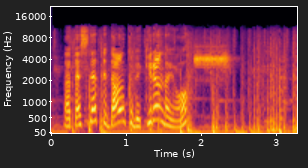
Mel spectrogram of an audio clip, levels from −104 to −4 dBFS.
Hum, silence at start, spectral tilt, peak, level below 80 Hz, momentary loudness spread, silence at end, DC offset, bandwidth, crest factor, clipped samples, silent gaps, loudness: none; 0 s; -3.5 dB/octave; 0 dBFS; -28 dBFS; 14 LU; 0 s; under 0.1%; 12 kHz; 14 dB; under 0.1%; none; -14 LUFS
